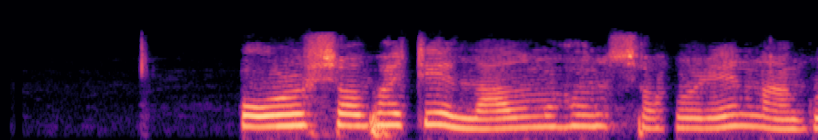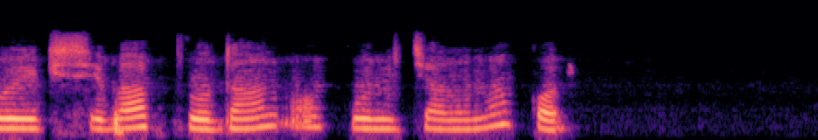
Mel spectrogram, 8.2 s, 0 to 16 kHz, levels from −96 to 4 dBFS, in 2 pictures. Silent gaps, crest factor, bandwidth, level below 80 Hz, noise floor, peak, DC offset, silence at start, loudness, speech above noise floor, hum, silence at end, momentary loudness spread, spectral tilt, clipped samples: none; 16 dB; 7.2 kHz; -54 dBFS; -79 dBFS; 0 dBFS; under 0.1%; 1.2 s; -16 LUFS; 63 dB; none; 1.25 s; 11 LU; -6 dB/octave; under 0.1%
